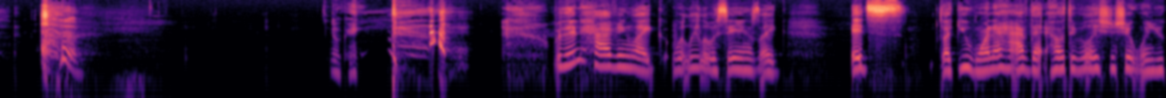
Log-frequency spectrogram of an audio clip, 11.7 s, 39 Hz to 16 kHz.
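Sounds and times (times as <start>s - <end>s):
harsh cough: 0.4s - 0.9s, 3.9s - 4.8s
speech: 0.6s - 0.9s, 3.3s - 4.0s, 5.5s - 11.6s
low rumble of breath and movement: 1.0s - 1.8s.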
